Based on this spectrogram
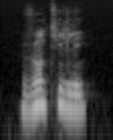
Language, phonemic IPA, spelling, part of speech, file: French, /vɑ̃.ti.le/, ventiler, verb, Fr-ventiler.ogg
- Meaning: 1. to ventilate 2. to discuss, debate 3. to evaluate, estimate 4. to break down (a total into parts)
